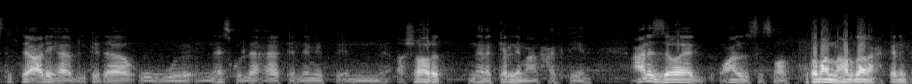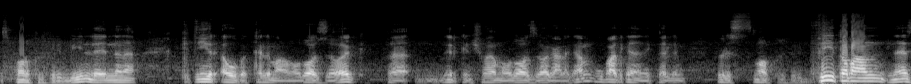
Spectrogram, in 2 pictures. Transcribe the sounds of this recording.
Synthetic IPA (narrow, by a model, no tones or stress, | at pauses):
st̪eft̪aːʕaleːɦæʔæblked̪æwenːæːskolːæɦækælːæmet̪ʔḛnʔæ̰ʃɑːɾˤɑt̪ʔenːʔænæt̪̚kælːemʕanħaɡt̪eːn | ʕa̰nezːæwæːɡwḛʕanelest̪esmɑːɾˤfiwet̪ˤɑbʕɑnenːɑɦɑɾˤd̪ˤɑʔænæħæt̪̚kælːemfismɑːɾfilfelibiːnleʔenːʔænæ | ket̪iːɾʔæwibæt̪̚kælːemʕalæmɑwd̪ˤuːʕezːæwæːɡ | fæneɾkenʃowæjːæmɑwd̪ˤuːʕezːæwæːɡʕalæɡæmːwebaʕd̪ked̪ænet̪̚kælːem | filest̪e̥smɑːɾˤfilfelibifit̪ˤɑbʕɑnːæːs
